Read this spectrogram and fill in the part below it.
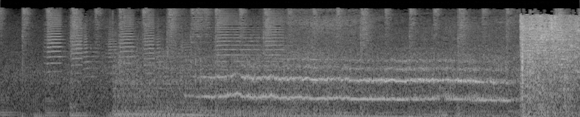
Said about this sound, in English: Look what you did to my car! The whole front end is smashed in.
